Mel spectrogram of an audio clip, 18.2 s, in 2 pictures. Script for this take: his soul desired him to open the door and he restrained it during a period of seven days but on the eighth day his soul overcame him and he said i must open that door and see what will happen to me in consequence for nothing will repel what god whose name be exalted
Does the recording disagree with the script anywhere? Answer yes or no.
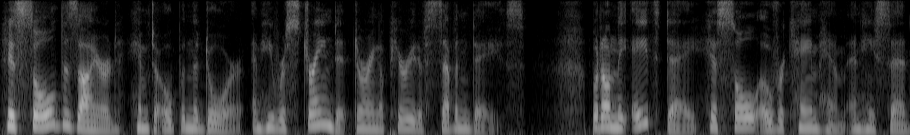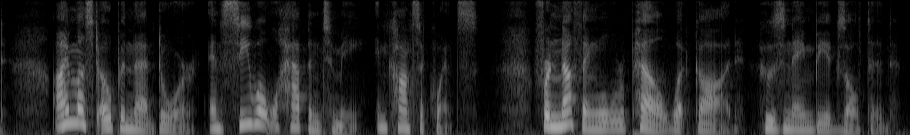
no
